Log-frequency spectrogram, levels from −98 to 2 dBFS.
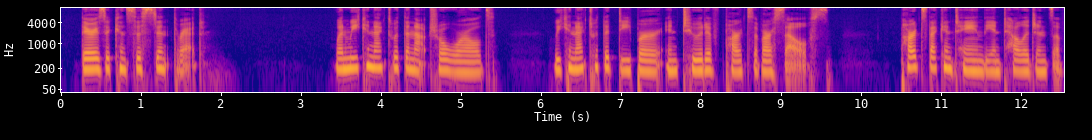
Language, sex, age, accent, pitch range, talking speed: English, female, 20-39, American, 165-195 Hz, 130 wpm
